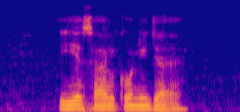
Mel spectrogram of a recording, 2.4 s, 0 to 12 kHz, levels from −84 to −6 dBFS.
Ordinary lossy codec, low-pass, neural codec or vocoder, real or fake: Opus, 32 kbps; 7.2 kHz; codec, 16 kHz, 16 kbps, FreqCodec, smaller model; fake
